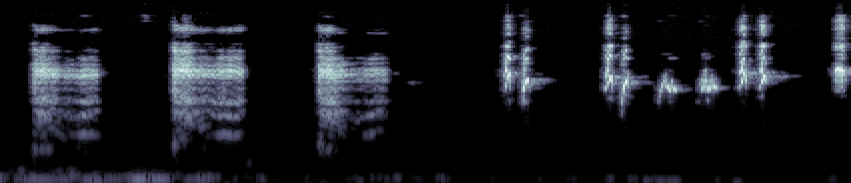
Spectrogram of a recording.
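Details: Cendet, the long-tailed shrike, giving its natural wild-style call: three drawn-out grating buzzy notes over a low hum, followed by quick sharp chirps and short clipped notes.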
